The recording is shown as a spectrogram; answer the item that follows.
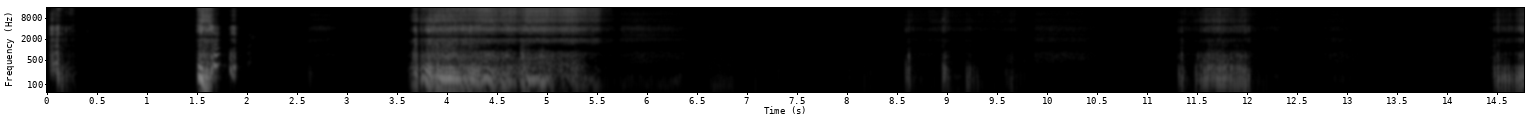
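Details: A pet dog snoring in its sleep: one long, rasping, noisy snore of about two seconds, a sharp snort before it, then short snuffling breaths separated by quiet gaps.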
